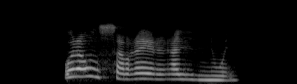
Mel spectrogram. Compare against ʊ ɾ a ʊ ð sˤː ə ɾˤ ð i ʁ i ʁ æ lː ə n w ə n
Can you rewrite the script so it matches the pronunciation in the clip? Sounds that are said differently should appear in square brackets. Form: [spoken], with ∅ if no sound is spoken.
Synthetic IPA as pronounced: ʊ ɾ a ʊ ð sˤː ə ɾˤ [ʁ] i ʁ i ʁ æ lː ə n w ə n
